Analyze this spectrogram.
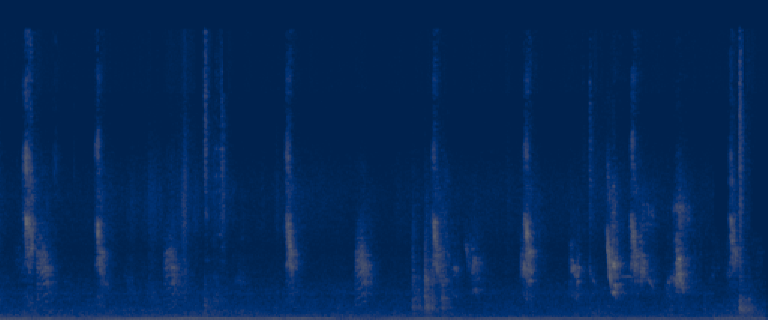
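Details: Eurasian tree sparrow chirping from cover, a run of brief high tweets at irregular intervals, sometimes doubled or in quick clusters, with a continuous low hum underneath.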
